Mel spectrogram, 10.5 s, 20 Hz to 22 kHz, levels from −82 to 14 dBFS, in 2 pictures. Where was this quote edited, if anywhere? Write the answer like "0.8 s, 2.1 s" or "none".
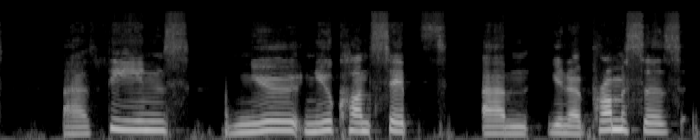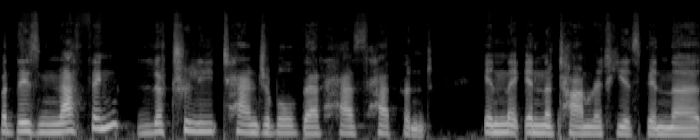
none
